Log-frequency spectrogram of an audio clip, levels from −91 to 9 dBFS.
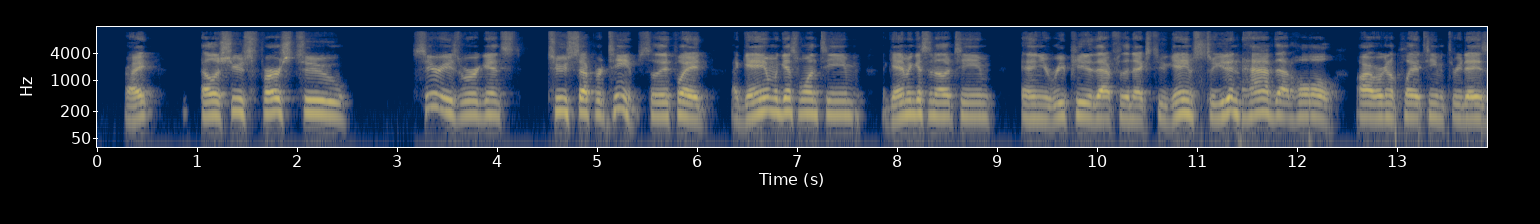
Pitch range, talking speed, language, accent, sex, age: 135-160 Hz, 205 wpm, English, American, male, 30-49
